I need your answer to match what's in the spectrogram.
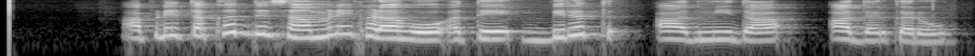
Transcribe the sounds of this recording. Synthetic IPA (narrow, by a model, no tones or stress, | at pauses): aːpɽ̃et̪ɐkʰət̪̚d̪esaːmɽ̃ekʰɐɽaɦoʔɐt̪ebɪɾət̪ʰaːd̪mid̪a | aːd̪əɾkɐɾoː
